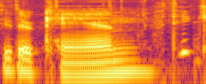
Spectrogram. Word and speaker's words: Cannes: festival is it pronounced Khan it's either can I think it's can I think it's can't I don't know you're the movie guy aren't you supposed to know that don't pronounce the S I know that Janice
